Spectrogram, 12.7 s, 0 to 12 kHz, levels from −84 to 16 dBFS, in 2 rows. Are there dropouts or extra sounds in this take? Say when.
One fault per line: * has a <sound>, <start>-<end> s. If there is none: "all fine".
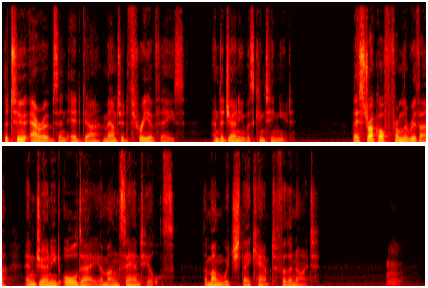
* has a throat clearing, 12.1-12.5 s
